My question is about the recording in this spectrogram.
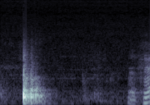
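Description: A small plastic bottle of acrylic paint set down on a wooden tabletop with a single knock, dying away quickly.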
